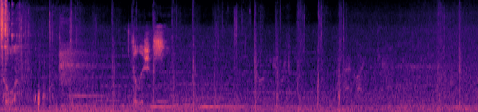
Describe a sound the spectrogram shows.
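Footsteps crunch steadily over gravel and dirt.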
